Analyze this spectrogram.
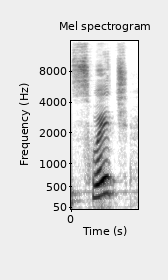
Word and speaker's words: switch: words with silent letters such as T in switch and G in high this is our today's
